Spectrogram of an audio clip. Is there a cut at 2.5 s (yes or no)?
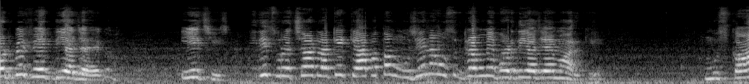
yes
